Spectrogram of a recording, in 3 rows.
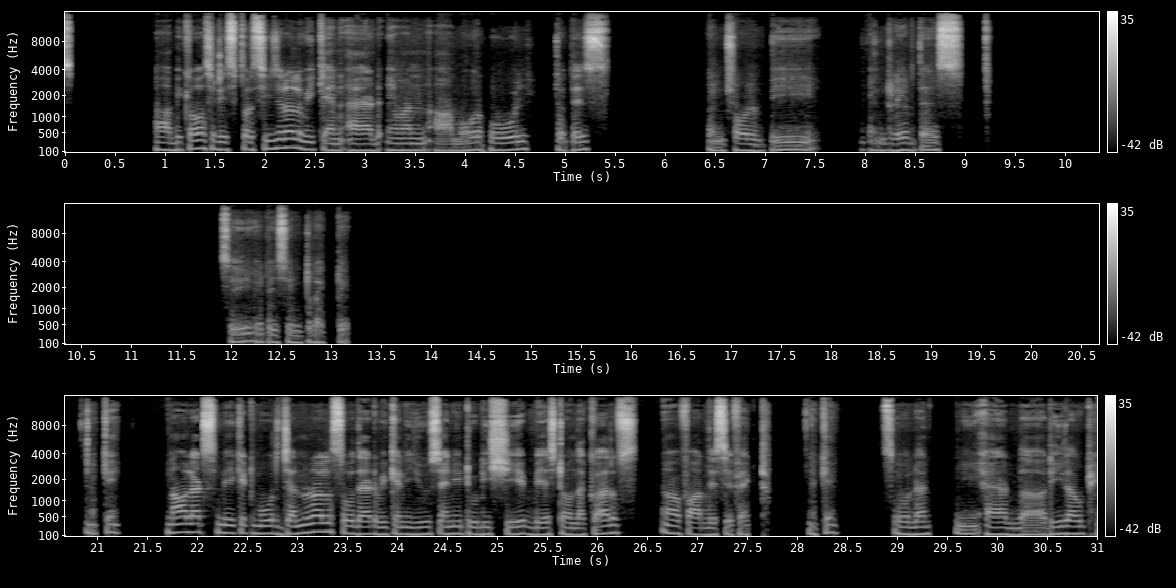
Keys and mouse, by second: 0.4 click, 1.2 space, 1.8 shift+click, 1.8 shift+middle click, 2.2 right click, 2.7 Tab, 3.2 shift+middle click, 4.0 alt+a, 6.2 b, 6.5 click, 7.5 x, 8.6 Tab, 9.2 space, 12.5 right click, 20.7 middle click, 21.2 click, 27.4 middle click, 28.9 shift+right click, 30.7 g.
